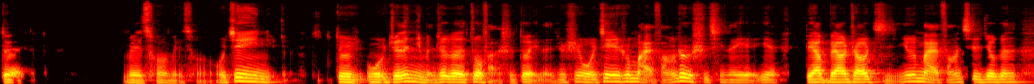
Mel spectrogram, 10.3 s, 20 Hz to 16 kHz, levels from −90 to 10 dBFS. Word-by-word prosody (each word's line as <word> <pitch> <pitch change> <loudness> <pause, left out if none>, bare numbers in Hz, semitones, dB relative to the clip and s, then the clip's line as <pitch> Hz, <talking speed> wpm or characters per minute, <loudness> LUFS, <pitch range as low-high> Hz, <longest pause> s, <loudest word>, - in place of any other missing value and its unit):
对， - - +2 1.1
没 105 -2 -2
错 100 +1 -6
没 - - -9
错。 - - -16
我 110 - -4
建 155 +5 +3
议 135 - +1
你 120 -1 -6 0.6
对， 115 -2 +2
我 120 0 +1
觉 125 +3 +3
得 145 - +5
你 135 -4 -1
们 105 -2 -4
这 130 - +3
个 120 -1 +7
做 - - +4
法 - - -8
是 - - -12
对 - - +1
的。 - - -10
就 110 +1 -9
是 130 +4 -4
我 115 -3 +1
建 140 +5 +2
议 140 - +2
说 145 +2 0
买 140 -1 0
房 110 +2 -7
这 165 - +5
个 145 - +2
事 130 -4 -7
情 110 +1 -11
呢， 105 0 -7
也 105 0 -3
也 105 -2 -6 0.2
不 - - -1
要 125 0 +6
不 130 - +1
要 120 0 +7
着 125 0 +5
急， 125 0 -9
因 140 +3 -3
为 145 - +1
买 125 -7 +1
房 110 +4 -7
其 120 - -8
实 120 -2 -3
就 125 0 +2
跟， 125 0 -2
120 Hz, 295 characters per minute, -21 LUFS, 110-130 Hz, 1.1 s, 个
